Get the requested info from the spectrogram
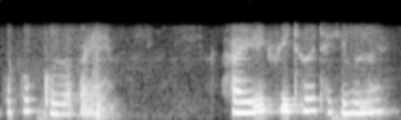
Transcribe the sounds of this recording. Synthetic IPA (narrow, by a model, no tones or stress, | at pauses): ɔpukkoɹbɔpaɹɛ | haɹiɹifʰitɦojtʰakibɔloj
